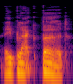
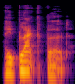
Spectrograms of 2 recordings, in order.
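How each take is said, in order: First: The stress falls on bird. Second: The stress falls on black. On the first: "as an adjective-noun combination" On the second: It names a particular kind of bird. "pronounced with the stress on the first syllable"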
